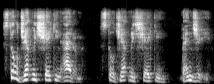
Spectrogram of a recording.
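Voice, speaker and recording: A man doing a calm kindly doctor. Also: on the high side, unhurried. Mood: gentle. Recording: dull lo-fi recording.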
